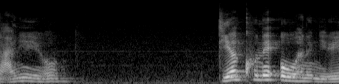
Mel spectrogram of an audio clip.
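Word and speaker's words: διακονέω: 이 디아코네오라는 말은 식탁 시중을 들다 해요. 여러분, 이 디아코네오, 이 발음이 디컨하고 닮았죠?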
